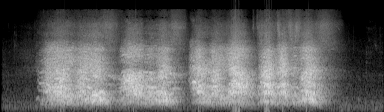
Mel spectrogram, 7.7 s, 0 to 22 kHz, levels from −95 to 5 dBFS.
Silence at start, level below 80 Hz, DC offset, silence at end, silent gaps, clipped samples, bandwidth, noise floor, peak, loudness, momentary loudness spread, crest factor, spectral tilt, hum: 0.8 s; -58 dBFS; under 0.1%; 1.1 s; none; under 0.1%; 16 kHz; -58 dBFS; 0 dBFS; -12 LUFS; 12 LU; 14 dB; -1.5 dB/octave; none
